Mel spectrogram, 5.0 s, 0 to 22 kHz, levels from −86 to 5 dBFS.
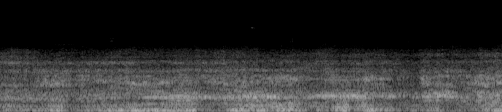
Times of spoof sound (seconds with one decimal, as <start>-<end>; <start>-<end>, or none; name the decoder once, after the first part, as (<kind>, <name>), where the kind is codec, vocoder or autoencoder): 1.4-2.0 (codec, SNAC); 3.1-4.0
